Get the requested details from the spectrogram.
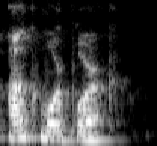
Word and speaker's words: Ankh-Morpork: They're selling Discworld Ankh-Morp. Ankh-Morp? Is that how you say it? – Ankh-Morpork. – Ankh-Morpork.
